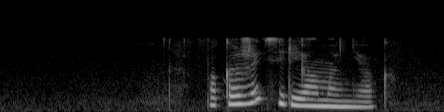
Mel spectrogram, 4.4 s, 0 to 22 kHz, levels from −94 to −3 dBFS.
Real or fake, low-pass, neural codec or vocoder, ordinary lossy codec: real; 5.4 kHz; none; none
